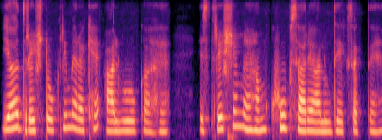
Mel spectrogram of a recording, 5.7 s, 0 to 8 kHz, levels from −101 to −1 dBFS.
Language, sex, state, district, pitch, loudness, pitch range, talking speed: Hindi, female, Jharkhand, Palamu, 225 Hz, -18 LUFS, 210-255 Hz, 190 wpm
